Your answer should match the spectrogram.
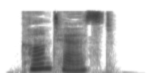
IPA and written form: kənˈtɛst (Contest)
